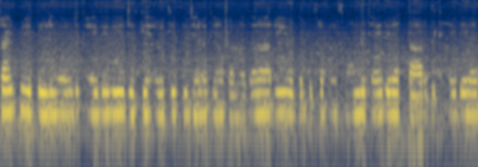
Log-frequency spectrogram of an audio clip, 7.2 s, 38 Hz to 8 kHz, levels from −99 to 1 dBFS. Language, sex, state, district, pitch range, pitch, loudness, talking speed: Hindi, female, Chhattisgarh, Bilaspur, 200-210 Hz, 205 Hz, -18 LUFS, 250 wpm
